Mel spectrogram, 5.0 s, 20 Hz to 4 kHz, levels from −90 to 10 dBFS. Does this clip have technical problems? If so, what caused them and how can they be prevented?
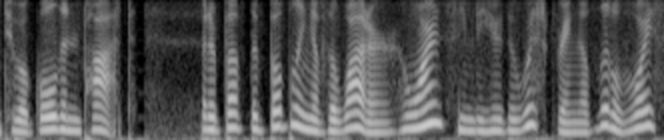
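Yes, there are three faults in this speech clip, all heard within the telephone-band sound of the call path, which stops at 4 kHz.

Comfort noise in place of the background, from 1.09 to 1.51 s (420 ms): the real room tone gives way to a steady, featureless hiss, with the level shifting by about 7 dB. This is likely discontinuous transmission, where the sender paused and the receiver synthesised noise. On a spectrogram the textured background becomes a smooth, uniform band up to 4 kHz. Disabling discontinuous transmission, or sending comfort-noise updates more often, prevents it.

Short concealed packet loss at 1.86 to 1.90 s: about 20 ms never arrived, and the decoder filled 23 ms by extending the preceding sound, heard as a brief smear. A deeper jitter buffer or forward error correction prevents it.

Sound dropped by the voice detector at 3.42 to 3.44 s: about 10 ms of speech is cut, and 20 ms is replaced by flat noise, likely because the detector judged the sound to be background. 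A spectrogram shows speech energy ending abruptly in a uniform noise patch. A longer detector hangover or a lower detection threshold prevents it.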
